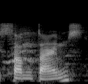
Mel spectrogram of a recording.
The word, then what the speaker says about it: sometimes: tapi often, and then sometimes, bukan sometime, tapi sometimes, and then seldom, and then never.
